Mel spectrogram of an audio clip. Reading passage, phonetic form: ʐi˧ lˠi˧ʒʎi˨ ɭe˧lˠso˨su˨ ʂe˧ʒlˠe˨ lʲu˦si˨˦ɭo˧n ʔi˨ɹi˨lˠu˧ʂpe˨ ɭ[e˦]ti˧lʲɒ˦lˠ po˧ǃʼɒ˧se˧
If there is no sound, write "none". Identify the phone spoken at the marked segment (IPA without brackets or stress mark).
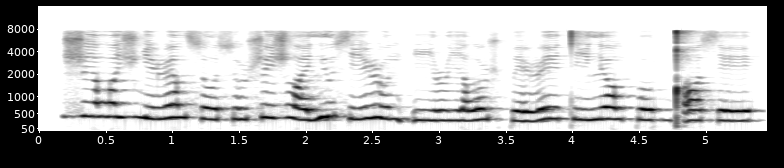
e˦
